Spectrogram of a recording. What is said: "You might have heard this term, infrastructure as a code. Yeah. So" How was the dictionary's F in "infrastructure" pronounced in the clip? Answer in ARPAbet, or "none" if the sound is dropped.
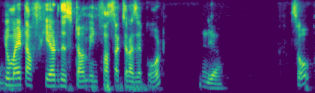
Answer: F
